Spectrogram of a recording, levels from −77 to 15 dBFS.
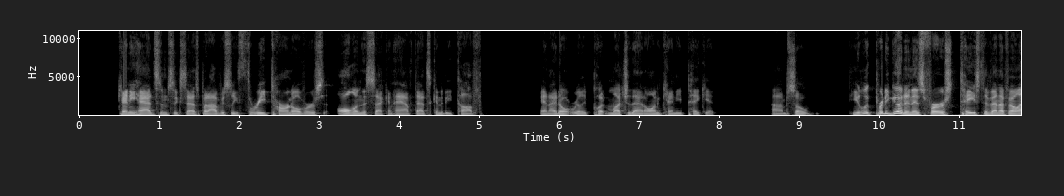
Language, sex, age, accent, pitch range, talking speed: English, male, 30-49, American, 125-170 Hz, 210 wpm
